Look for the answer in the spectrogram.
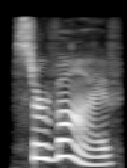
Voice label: "survive", English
